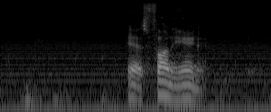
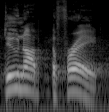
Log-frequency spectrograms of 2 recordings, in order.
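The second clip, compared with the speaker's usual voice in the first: usual speaking voice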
